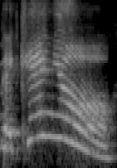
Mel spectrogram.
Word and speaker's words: pequeño: That's got an ñ. So that's a good one to bring up now. Pequeño means small in size. Some people get pequeño confused with this word here.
